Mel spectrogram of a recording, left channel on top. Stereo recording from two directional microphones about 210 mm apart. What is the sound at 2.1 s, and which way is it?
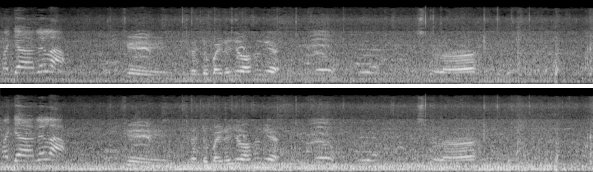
Speech, 10° left (ahead or behind).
